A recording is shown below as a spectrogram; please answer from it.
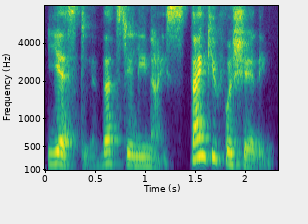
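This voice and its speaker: A woman's voice: medium pitch, big pitch swings, normal speed, a little mellow. A woman hosting an online interview, polite and formal, addressing her guest as dear and ma'am. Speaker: interviewer, host.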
